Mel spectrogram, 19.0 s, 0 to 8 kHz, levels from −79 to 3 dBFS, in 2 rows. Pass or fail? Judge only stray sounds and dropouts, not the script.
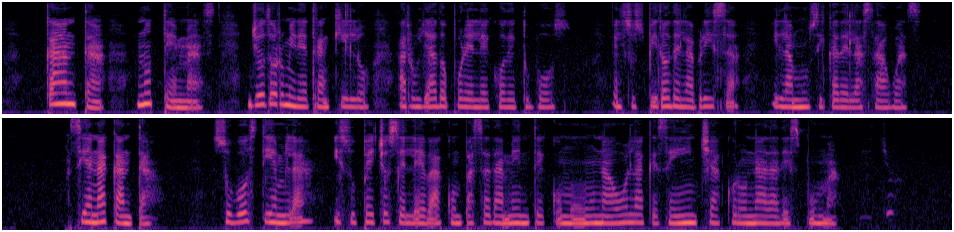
fail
